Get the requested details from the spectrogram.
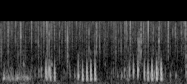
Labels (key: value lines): label: biophony, damselfish
recorder: SoundTrap 600 or HydroMoth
